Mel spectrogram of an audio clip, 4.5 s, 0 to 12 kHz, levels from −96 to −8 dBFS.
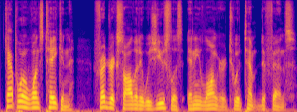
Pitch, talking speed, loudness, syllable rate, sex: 110 Hz, 190 wpm, -19 LUFS, 6.3 syllables/s, male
